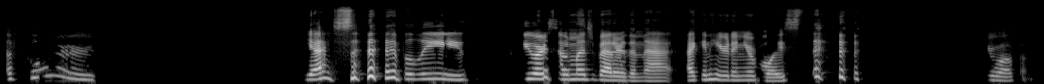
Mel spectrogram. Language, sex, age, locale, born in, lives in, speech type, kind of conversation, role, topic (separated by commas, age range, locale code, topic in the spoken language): English, female, 30-34, en-US, United States, United States, conversation, advice, advisor, How can I improve communication with my partner and reduce misunderstandings?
